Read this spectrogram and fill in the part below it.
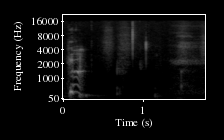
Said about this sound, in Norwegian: Jeg kommer ikke til å redigere ut det hikket der.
